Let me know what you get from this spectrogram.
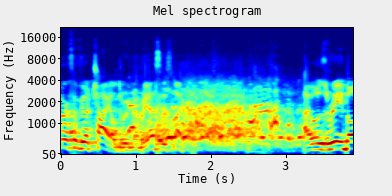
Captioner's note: audience laughs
